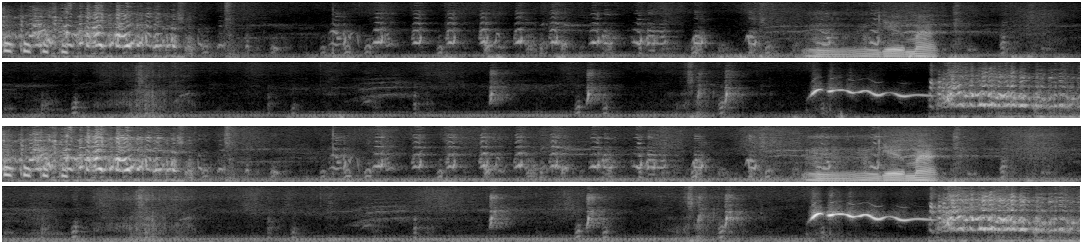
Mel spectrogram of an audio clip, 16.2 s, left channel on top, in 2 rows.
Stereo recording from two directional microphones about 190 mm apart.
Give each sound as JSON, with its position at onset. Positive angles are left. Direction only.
{"t": 0.0, "sound": "fowl", "side_deg": -10}
{"t": 5.1, "sound": "chicken", "side_deg": 10}
{"t": 6.0, "sound": "fowl", "side_deg": -5}
{"t": 9.0, "sound": "vehicle", "side_deg": 5}
{"t": 14.1, "sound": "gobble", "side_deg": 0}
